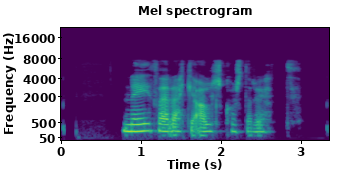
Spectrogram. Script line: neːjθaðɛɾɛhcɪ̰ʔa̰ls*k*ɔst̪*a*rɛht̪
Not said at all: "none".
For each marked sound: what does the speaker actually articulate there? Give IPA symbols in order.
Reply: kʰ, a

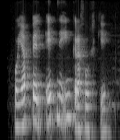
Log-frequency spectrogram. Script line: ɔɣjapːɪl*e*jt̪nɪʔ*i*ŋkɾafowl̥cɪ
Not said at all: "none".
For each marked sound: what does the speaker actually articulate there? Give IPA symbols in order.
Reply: e, i

